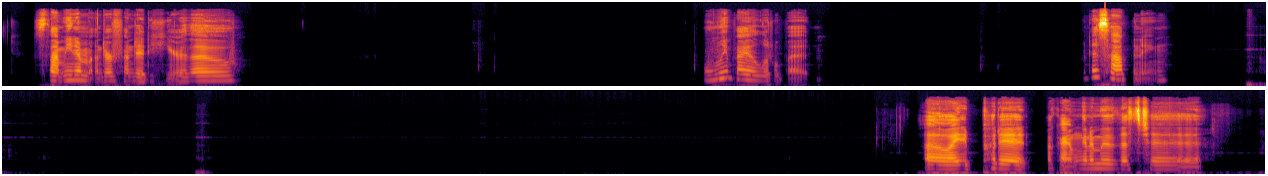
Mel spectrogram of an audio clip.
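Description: A woman speaks calmly and close into a microphone, in short bursts.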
